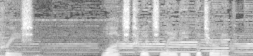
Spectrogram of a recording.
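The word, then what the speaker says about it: Prishe: Preesh. I think it's pronounced Preesh. Watch Twitch Lady butcher it. I think it's pronounced Prish.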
